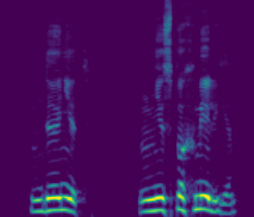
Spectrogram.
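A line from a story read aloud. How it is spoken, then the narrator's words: Calm reply. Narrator (Russian): спокойно ответил Элвар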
